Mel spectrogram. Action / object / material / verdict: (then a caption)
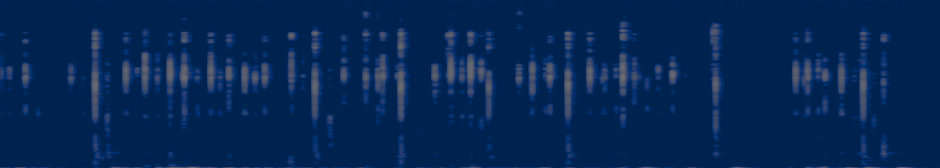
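tap / mechanical keyboard with plastic keycaps / plastic / none. Both hands type with their fingertips on a compact mechanical keyboard with plastic keycaps and a glowing case. It makes a steady run of quick, crisp key clacks, each pairing a bright click with a soft low thud and stopping almost at once. There is a brief pause in the typing near the end.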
